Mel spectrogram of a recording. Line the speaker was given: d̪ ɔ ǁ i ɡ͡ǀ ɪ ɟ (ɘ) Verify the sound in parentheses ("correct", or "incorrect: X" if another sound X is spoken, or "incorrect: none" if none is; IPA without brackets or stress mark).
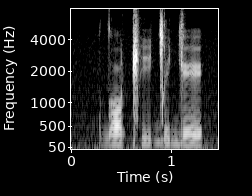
incorrect: e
